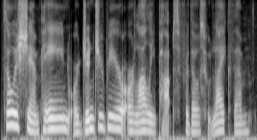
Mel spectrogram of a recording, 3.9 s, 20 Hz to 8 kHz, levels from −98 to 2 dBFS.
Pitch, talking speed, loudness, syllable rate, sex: 170 Hz, 185 wpm, -17 LUFS, 5.2 syllables/s, female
